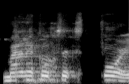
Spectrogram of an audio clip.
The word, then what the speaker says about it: Maneco: I'm always pronouncing that wrong. Is it? That's right, Maneco64.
